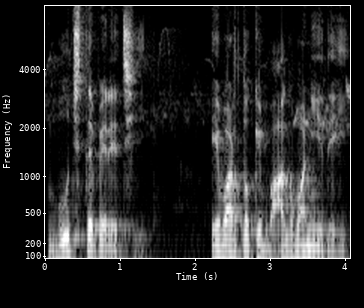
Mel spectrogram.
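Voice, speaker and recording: A man's voice: deep voice, animated, a little slow, slight background noise. A man playing an exasperated but helpful forest holy man in a children's cartoon, chiding and chanting. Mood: indulgent. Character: exasperated but helpful male holy hermit casting spells. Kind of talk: children's moral cartoon acting.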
